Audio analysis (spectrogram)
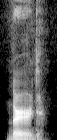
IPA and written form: bɜːrd (bird)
